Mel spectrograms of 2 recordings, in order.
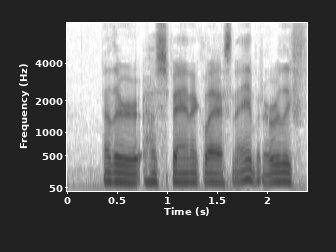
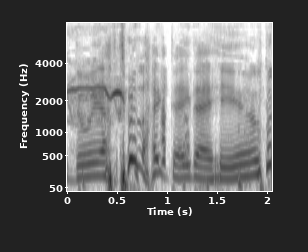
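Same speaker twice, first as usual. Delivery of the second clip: American soldier impression; 4 semitones higher than usual. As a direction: put on a joking immigrant GI voice. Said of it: "I'm doing an American soldier right now".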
